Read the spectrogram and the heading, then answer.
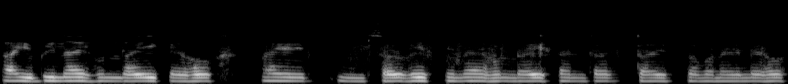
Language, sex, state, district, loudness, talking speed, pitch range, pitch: Magahi, male, Bihar, Lakhisarai, -23 LUFS, 120 wpm, 155-165 Hz, 155 Hz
